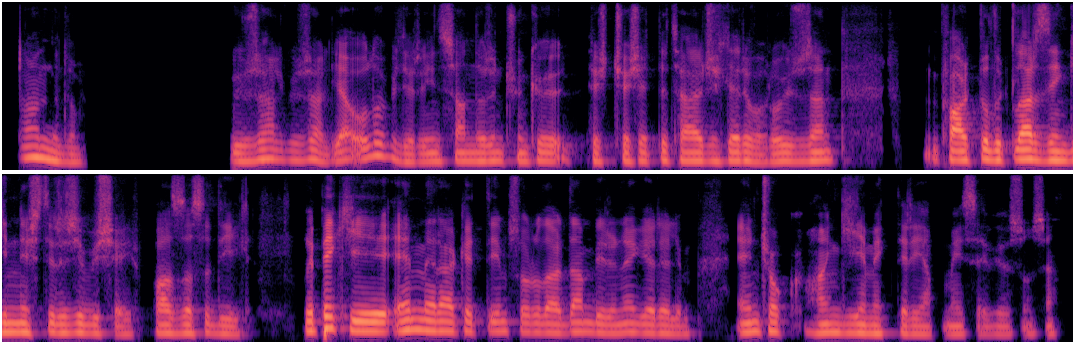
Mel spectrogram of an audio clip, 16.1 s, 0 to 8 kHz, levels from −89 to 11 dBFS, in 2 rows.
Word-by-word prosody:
Anladım. 115 -12 0 1.1
Güzel, 105 +5 -1
güzel. 115 -3 -4
Ya 115 +3 0
olabilir. 135 - -2
İnsanların 105 +1 -1
çünkü 105 +2 -3
pek 105 -1 -5
çeşitli 110 +1 -2
tercihleri 110 0 +1
var. 95 0 -5
O 100 +1 0
yüzden 110 +2 0 0.8
farklılıklar 120 +2 +5
zenginleştirici 115 -1 +2
bir 105 - -1
şey, 100 -2 -4
fazlası 105 0 -1
değil 100 -1 -5 0.4
ve 130 - +6
peki, 130 -6 +6
en 135 +3 +4
merak 130 -3 +3
ettiğim 125 0 -3
sorulardan 115 0 -1
birine 110 +1 -1
gelelim. 105 -3 -3 0.3
En 115 +2 +1
çok 120 0 -3
hangi 110 -1 -1
yemekleri 105 -1 -1
yapmayı 95 0 -6
seviyorsun 95 -1 -9
sen? 100 -1 -9
110 Hz, 125 wpm, -22 LUFS, 105-120 Hz, 1.1 s, ve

